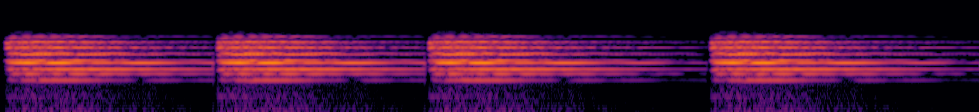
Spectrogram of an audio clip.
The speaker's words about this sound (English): She races down the street to the dark town hall, slips inside, grabs the heavy rope, and starts ringing the village fire bell for all she's worth.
